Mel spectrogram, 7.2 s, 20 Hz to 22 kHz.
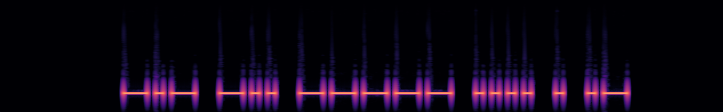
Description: Morse code, heard as a keyed tone, about 15 wpm, 700 Hz. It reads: KD0HEA
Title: USA Call Signs - 6 Characters - 2x Character Spacing - 15wpm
